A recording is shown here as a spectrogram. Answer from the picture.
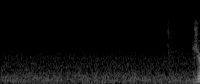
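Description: Steady, low background street noise picked up by an outdoor microphone, a dull hum of distant traffic, with a short intake of breath just before the end.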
